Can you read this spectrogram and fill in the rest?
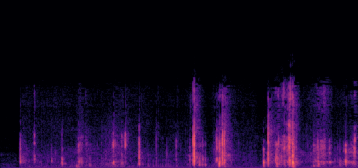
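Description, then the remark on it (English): Crisp, irregular crinkling and rustling of glittery macaron wrapping paper being unwrapped from a Galentine gift after the ribbon is removed, with a few louder crackling bursts among softer scratchy handling noises and no voices. “All right, the ribbon is off, and I'm trying to preserve the paper because I learned how to make bows out of wrapping paper since I can't recycle most of it.”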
